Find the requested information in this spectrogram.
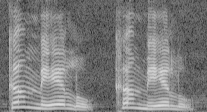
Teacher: a sílaba tônica é o me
